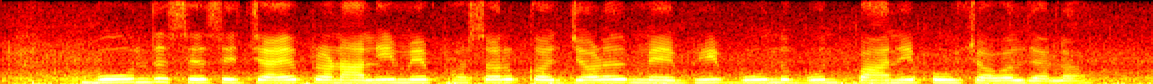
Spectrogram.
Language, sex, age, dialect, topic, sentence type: Bhojpuri, female, 18-24, Western, agriculture, statement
